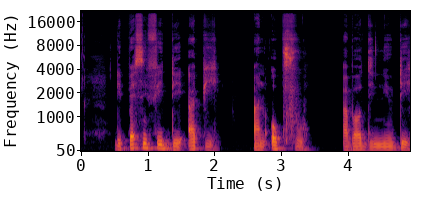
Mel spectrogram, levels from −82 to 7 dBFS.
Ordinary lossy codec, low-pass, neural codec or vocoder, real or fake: none; none; none; real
